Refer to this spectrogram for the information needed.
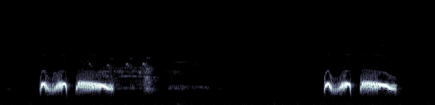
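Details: {'caption': 'Spotted dove used as a decoy to stir wild birds to fight, giving two mellow coo phrases: a quick doubled note followed by a drawn-out low coo. Soft trailing murmurs come after the first phrase.'}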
